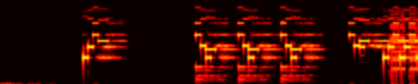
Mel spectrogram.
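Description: Short electronic beeps chime.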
